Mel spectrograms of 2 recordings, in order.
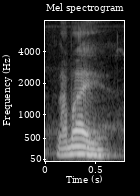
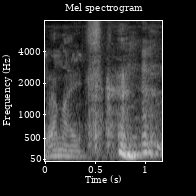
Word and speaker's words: damai: Oh, damai. Damai. Not ramai. Damai.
